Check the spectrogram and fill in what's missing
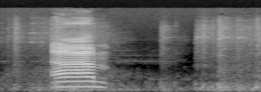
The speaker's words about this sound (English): I don't know. I think we have a BNSF Burlington Northern Santa Fe engine.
